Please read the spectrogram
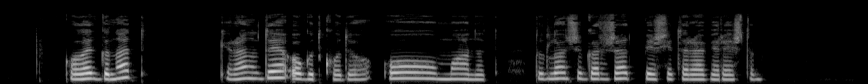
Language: Mari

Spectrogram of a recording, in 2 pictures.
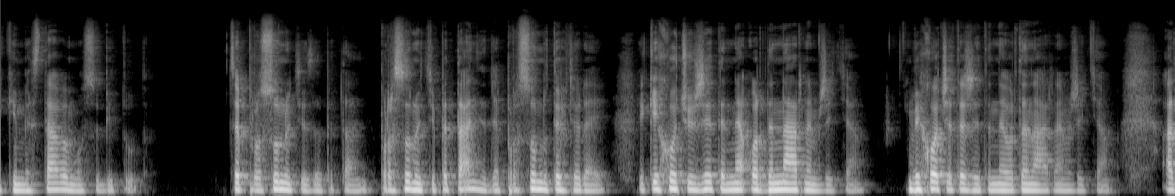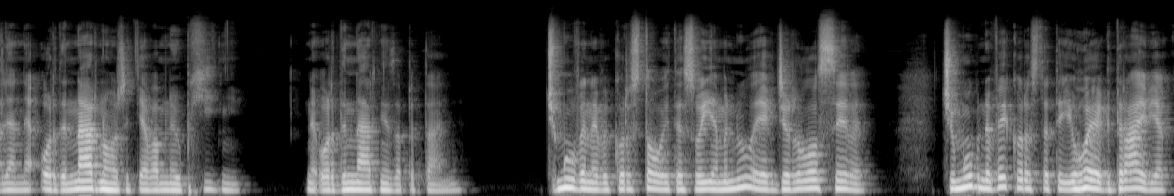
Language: Ukrainian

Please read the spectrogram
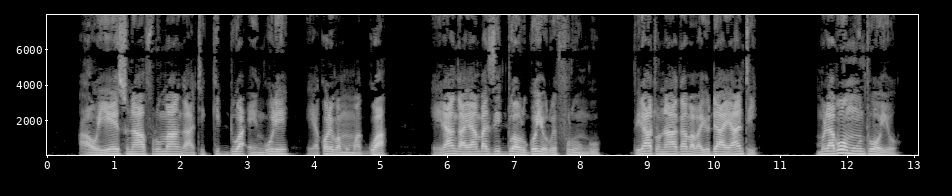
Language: Ganda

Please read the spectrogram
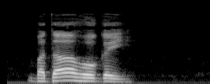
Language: Urdu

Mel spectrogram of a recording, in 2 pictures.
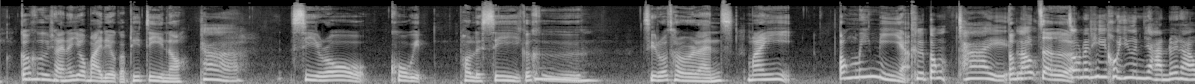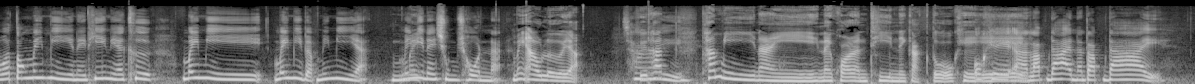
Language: Thai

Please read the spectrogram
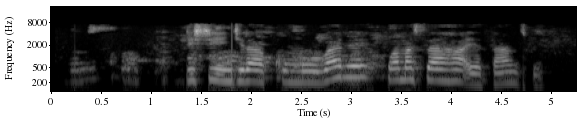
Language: Kinyarwanda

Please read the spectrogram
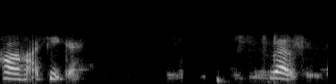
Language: Marathi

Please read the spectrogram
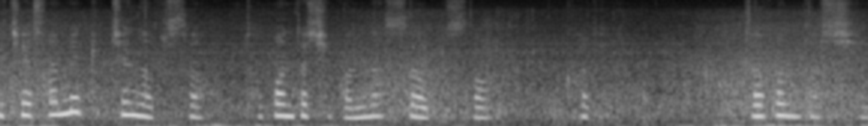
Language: Korean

